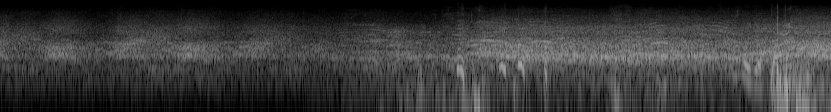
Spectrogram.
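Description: A large crowd cheers and chants loudly in a big arena.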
